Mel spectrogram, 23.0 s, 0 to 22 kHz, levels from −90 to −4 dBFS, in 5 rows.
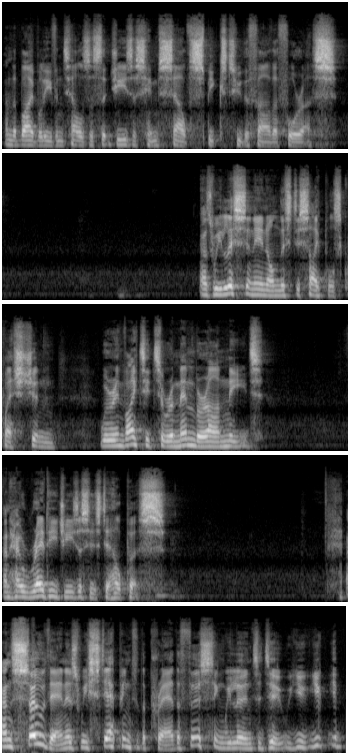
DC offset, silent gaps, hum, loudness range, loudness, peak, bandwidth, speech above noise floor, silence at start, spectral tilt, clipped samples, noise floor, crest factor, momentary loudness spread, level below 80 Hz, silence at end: under 0.1%; none; none; 7 LU; -21 LUFS; -2 dBFS; 16 kHz; 46 dB; 0.05 s; -1.5 dB/octave; under 0.1%; -69 dBFS; 22 dB; 16 LU; -74 dBFS; 0.05 s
